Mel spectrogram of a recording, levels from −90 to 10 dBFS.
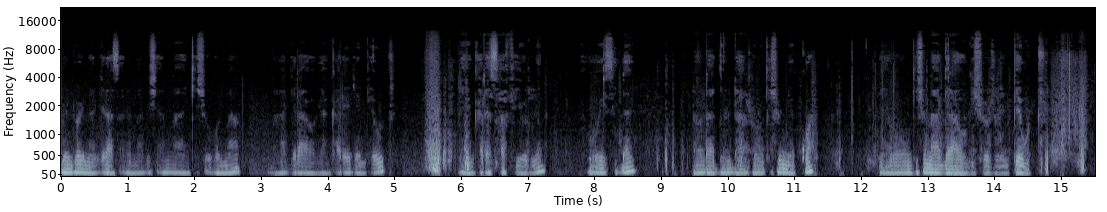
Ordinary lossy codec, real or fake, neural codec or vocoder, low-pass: AAC, 32 kbps; real; none; 19.8 kHz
